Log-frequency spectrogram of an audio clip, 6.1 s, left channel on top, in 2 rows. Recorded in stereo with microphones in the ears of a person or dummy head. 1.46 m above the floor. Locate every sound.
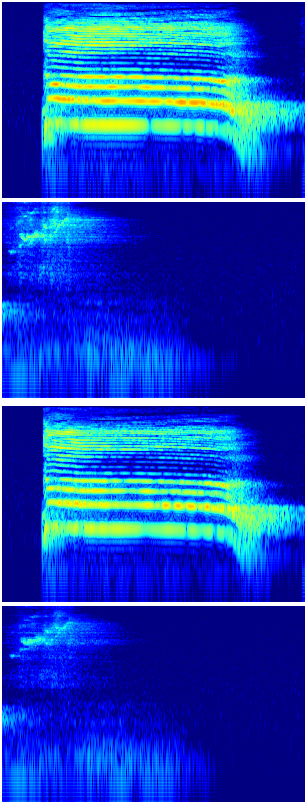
0.4 s a shout: 15° right (ahead or behind), 0.8 m; by 2.5 s 60° left (ahead or behind), 1.8 m
3.0 s a squeak: 75° left (ahead or behind), 1.5 m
